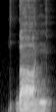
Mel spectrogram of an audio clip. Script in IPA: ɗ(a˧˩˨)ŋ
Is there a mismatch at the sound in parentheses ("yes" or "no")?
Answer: no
